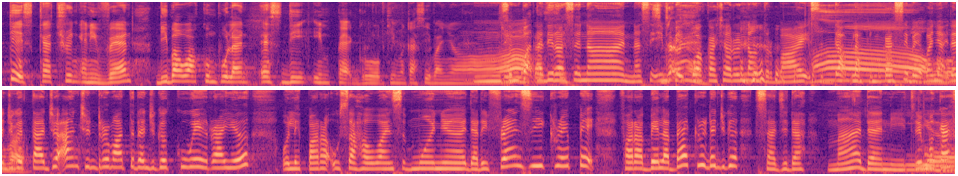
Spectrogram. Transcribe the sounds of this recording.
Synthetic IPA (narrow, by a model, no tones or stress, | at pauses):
t̪ɪskɛtəɾiŋɛ̃nivɛ̃ndibawahkumpulanɛsdiʔːmpɛk̚ɡɾup̚t̪ɾimakasɪhbaɲaksəmpat̪tt̪ːadiɾasənanːãsiimpɪʔ̚kuahkat͡ʃaɾəndaŋərbaɪʔsədap̚laht̪ɾiməkasɪhbaɲaʔbaɲak̚dand͡ʒuɡat̪ad͡ʒaʔant͡ʃəndɾəmat̪adand͡ʒuɡakuehraja | olɛhpaɾaʔusaɦawansəmũaɲãdaɾifɾɛnsikɾepɛʔ̚faɾabelabɛkɾidand͡ʒuɡasad͡ʒədah | madanĩt̪ɾiməka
